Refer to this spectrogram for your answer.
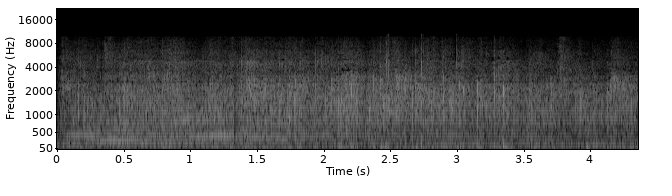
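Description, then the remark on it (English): A church audience breaks into steady applause for a member, dense overlapping claps filling the whole stretch at an even, sustained level with a faint murmur of voices beneath. “Clap for him.”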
